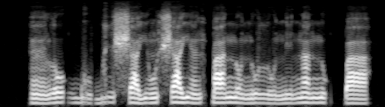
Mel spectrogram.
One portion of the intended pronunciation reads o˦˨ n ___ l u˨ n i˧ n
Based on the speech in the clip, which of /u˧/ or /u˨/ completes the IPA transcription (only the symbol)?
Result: u˧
